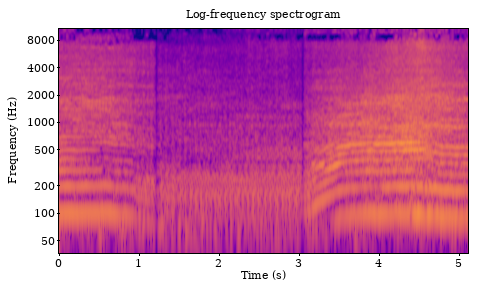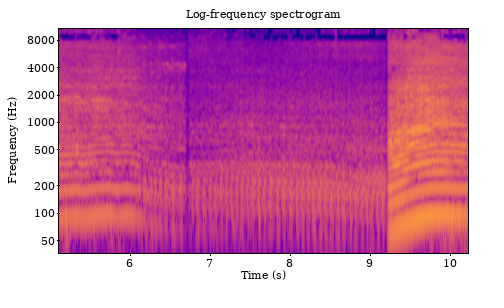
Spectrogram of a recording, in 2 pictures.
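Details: 2006 Suzuki Quadsport LT80 two-stroke, long stored with a seized engine, after freeing up, carburettor cleaning, stock position and airbox refitted; revs up cleanly and drops back to a steady idle, crisp throttle response with no bogging.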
